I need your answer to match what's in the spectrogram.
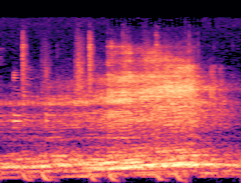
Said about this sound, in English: Oh my God, I hate those cars. Oh my goodness. Like, not the cars in general, just the noises that they make, especially when I'm recording.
